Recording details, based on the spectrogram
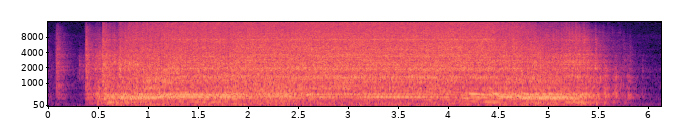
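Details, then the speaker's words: CT2 two-stroke motorcycle kick-started after repair work: a harsh, buzzy scream climbs and stays high with no throttle control, pitch wavering before it dies. The slide works and the choke is off; the owner suspects the idle adjust screw is turned too far in. "time well I ran didn't it so something is right but it did run away is it why is it running away is my slide stuck"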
